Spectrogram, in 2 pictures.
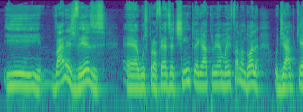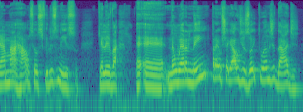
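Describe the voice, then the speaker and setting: A man in his thirties speaks as a podcast guest, sharing a personal faith testimony. His voice sits a little high, and his talk is earnest, with frequent restarts and repeated phrases. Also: animated, moderate pace, a little mellow. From Rio de Janeiro. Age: 30s. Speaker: podcast guest, gospel musician. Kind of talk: casual testimony.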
